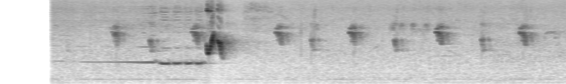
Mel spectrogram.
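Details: Korean bush warbler singing in April near bamboo thickets on a hill behind a house in a mountain village: a long, steady, low whistle followed by a loud, rapid descending flourish; another bird's short chirps repeat about every half second.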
